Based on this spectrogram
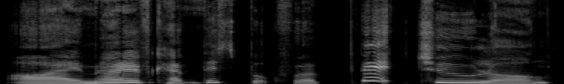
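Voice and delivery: loud, hesitant confession; Daddy Pig. Acted. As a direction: admit it sheepishly but loudly. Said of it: "says Daddy Pig".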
